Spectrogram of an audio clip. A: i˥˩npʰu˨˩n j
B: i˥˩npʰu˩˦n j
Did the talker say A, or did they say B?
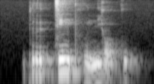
B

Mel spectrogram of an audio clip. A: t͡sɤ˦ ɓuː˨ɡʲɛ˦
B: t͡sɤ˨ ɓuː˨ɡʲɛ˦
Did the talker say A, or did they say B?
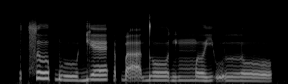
A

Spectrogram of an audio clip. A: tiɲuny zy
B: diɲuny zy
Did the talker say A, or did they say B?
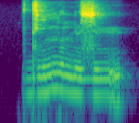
B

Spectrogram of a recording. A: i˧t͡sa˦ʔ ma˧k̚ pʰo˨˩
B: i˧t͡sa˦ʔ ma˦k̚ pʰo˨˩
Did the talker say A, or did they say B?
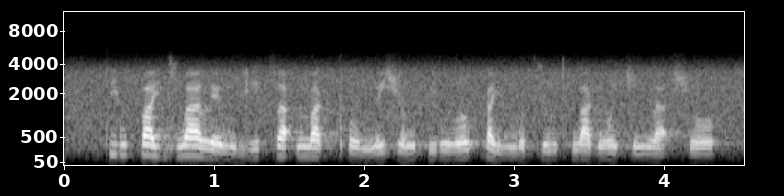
B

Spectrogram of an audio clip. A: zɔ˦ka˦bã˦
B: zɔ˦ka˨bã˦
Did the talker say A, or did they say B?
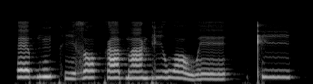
A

